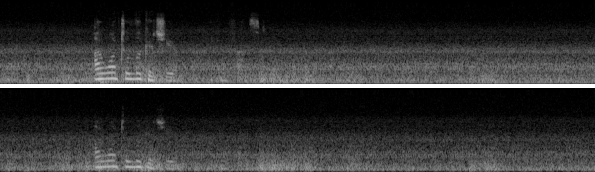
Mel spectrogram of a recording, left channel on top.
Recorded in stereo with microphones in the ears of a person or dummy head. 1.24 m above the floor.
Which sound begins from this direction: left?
A woman speaking, at 0.9 s.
